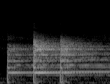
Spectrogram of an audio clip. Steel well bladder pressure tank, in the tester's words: Sounds like a hollow bell. It's empty of water.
